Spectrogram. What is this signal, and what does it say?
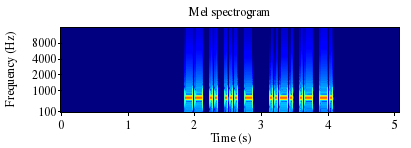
Morse code, heard as a keyed tone, about 32 wpm, 700 Hz. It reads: MIST FAN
